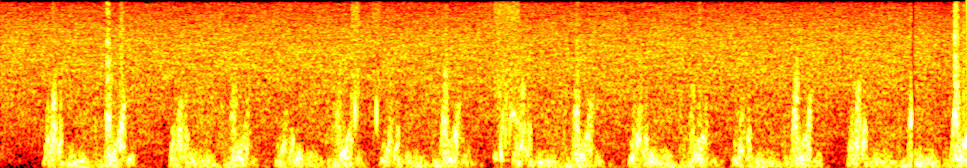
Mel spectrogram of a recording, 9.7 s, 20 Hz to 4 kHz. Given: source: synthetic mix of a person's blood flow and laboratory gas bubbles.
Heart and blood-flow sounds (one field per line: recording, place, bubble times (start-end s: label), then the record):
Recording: Doppler ultrasound of blood flow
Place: precordium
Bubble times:
3.51-3.59 s: bubbles
3.73-3.81 s: bubbles
4.93-5.20 s: bubbles
From the record:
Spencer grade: 2 (many but less than half of the cardiac periods contain bubble signals, singularly or in groups)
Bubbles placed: only in the low amplitude regions of the cardiac cycle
